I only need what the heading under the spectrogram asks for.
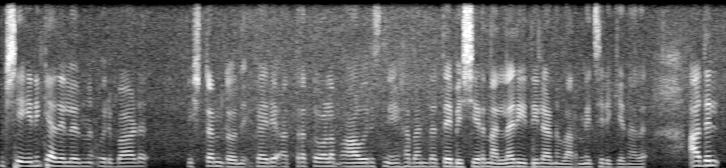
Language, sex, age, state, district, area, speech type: Malayalam, female, 18-30, Kerala, Kollam, urban, spontaneous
